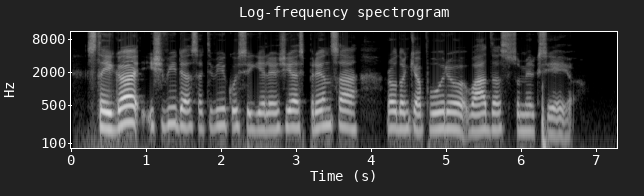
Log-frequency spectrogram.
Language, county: Lithuanian, Kaunas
